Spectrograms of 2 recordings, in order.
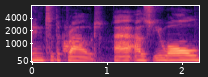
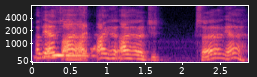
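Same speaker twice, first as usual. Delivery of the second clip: silly clown; 8 semitones higher than usual. Acted. Clown caught out, flustered.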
